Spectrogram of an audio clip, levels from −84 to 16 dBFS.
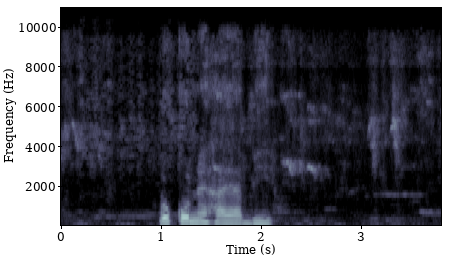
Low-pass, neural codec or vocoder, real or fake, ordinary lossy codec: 9.9 kHz; none; real; Opus, 32 kbps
